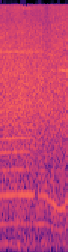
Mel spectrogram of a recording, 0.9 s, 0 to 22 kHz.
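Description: A Nissan R33 GTR LM revs high and steadily in Forza Horizon 3, its racing engine holding a loud, sustained tone with a slight dip and rise in pitch over about a second.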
